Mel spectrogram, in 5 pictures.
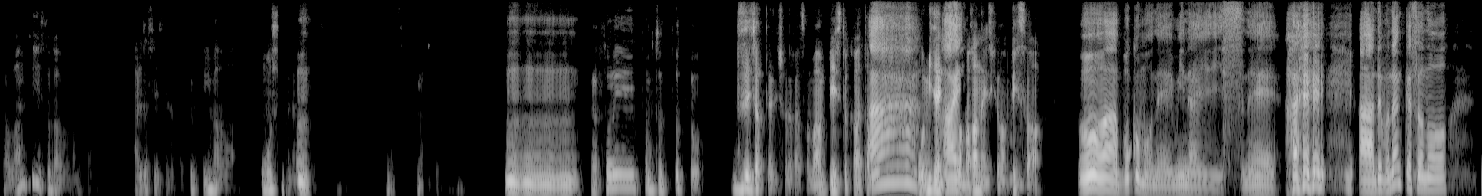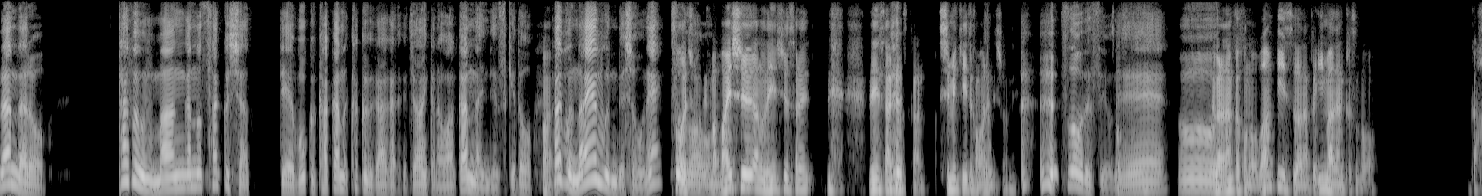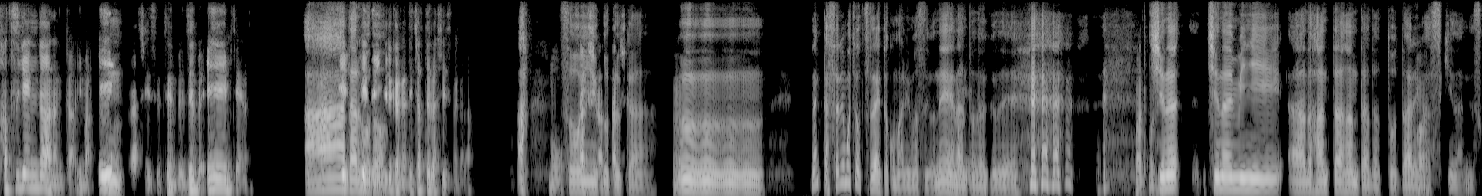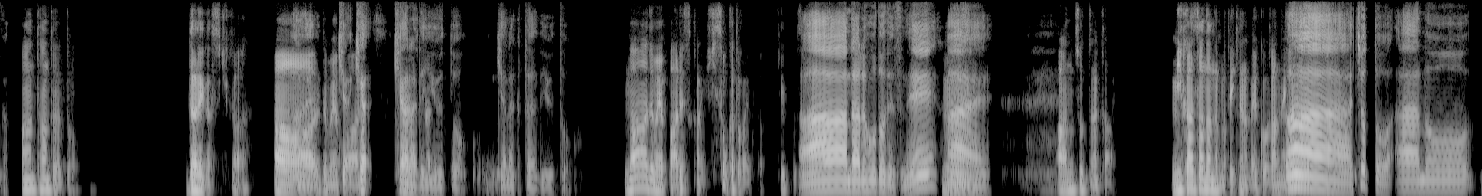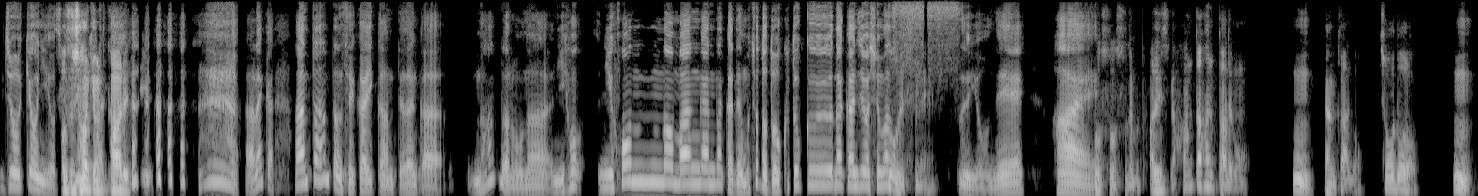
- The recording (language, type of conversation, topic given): Japanese, podcast, 漫画で特に好きな作品は何ですか？
- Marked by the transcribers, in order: unintelligible speech; other noise; unintelligible speech; other background noise; laughing while speaking: "はい"; chuckle; laugh; laugh; laugh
